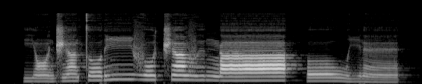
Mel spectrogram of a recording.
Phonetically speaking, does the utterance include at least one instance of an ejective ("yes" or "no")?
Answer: no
